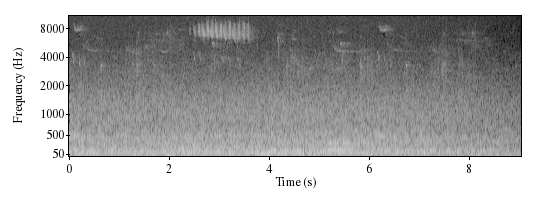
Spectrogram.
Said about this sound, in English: Most notably, though, I also managed to record the elusive golden-winged warbler, which has a very buzzy song.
